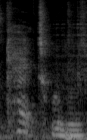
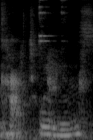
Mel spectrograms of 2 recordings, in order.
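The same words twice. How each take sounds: First: Said in the usual way. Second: "Cat" said as "Kaht", in an accent; unidentified accent. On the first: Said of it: "Why did I say Cat Williams?". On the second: Real, not acted. Tarot reader echoing a name that came out, unidentified accent. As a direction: say "Cat" with a broad ah vowel, accented. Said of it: "It's an accent".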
